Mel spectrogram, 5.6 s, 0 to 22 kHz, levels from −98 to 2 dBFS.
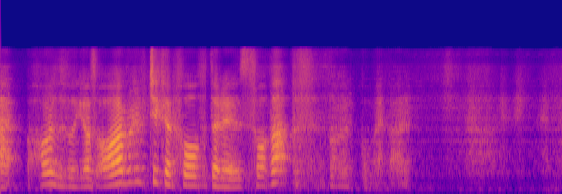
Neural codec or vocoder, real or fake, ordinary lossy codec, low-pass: codec, 16 kHz, 0.2 kbps, FocalCodec; fake; none; none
